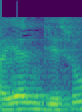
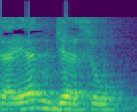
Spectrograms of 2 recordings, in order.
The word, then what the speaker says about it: ينجس: هذا بالنسبة للاسم، وبالنسبة للفعل قلنا نجس ينجس، وربما أنا نطقتها ينجس، إن كنت نطقت هذا فهذا خطأ. نجس من باب فرحة، نكتب هذا حتى ما ننساه، نجس من باب فرحة، فرحة يفرح، نجس ينجس،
